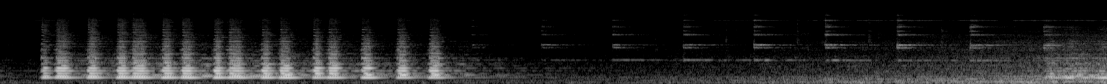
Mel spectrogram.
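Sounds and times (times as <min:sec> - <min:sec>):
low rumble of train wheels: 0:00.0 - 0:11.0
train bell ringing: 0:04.7 - 0:11.0.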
